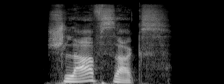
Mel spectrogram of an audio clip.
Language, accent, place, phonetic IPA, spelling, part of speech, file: German, Germany, Berlin, [ˈʃlaːfˌzaks], Schlafsacks, noun, De-Schlafsacks.ogg
- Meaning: genitive singular of Schlafsack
